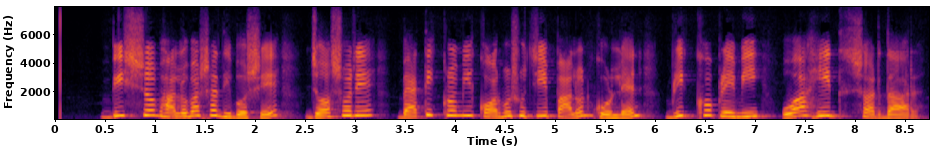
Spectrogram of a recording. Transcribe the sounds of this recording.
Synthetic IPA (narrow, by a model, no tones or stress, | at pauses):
biʃːobʱalobaʃad̪iboʃed͡ʑɔʃoɾe | bɛt̪ikːɾomikɔɾmoʃut͡ɕipalonkoɾlenbɾikʰːopɾemioaɦid̪ʃɔɾd̪aɾ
